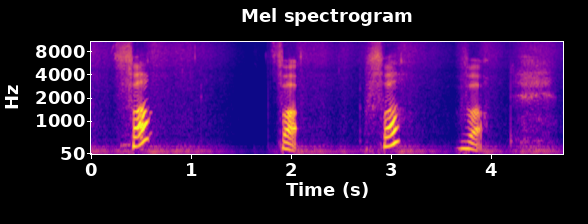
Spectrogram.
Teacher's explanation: ওপরের দাঁত এবং নিচের ঠোঁট টাচ করছে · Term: লেবিও ডেন্টাল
